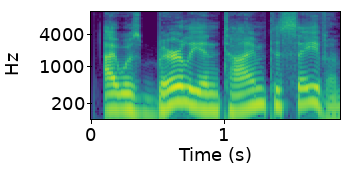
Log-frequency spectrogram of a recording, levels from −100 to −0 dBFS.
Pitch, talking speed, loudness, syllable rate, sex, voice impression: 160 Hz, 255 wpm, -16 LUFS, 6.0 syllables/s, male, masculine, adult-like, tensed, bright, fluent, friendly, reassuring, unique, wild, slightly kind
